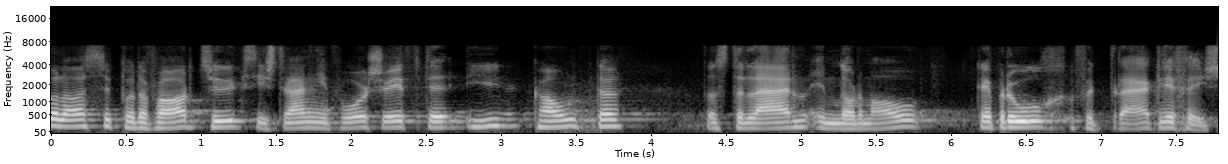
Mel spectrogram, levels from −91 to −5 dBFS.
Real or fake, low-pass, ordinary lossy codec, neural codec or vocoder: fake; 7.2 kHz; none; codec, 16 kHz, 1 kbps, X-Codec, HuBERT features, trained on balanced general audio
